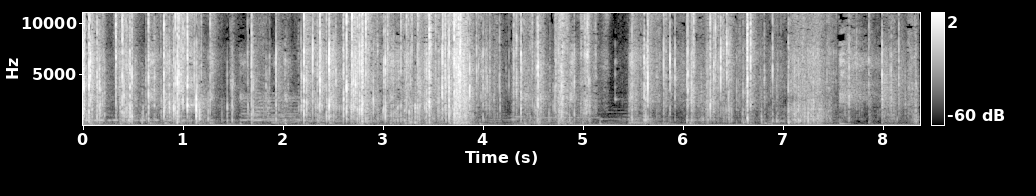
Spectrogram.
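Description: Foil-lined plastic snack bag crinkling as it is handled and torn open, with background music playing.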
